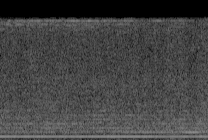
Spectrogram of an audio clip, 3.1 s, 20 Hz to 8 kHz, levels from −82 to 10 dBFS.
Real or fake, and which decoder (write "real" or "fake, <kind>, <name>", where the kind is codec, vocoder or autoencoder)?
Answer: real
